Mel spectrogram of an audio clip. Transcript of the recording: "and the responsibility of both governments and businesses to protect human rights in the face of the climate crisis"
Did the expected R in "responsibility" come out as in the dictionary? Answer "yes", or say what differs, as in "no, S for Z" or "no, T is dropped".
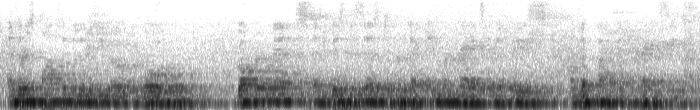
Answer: yes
